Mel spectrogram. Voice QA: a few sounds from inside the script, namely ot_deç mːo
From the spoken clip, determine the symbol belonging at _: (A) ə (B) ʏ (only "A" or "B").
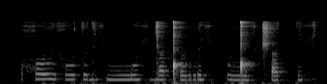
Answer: A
